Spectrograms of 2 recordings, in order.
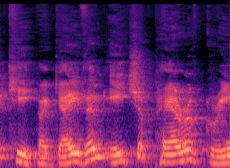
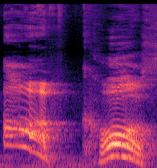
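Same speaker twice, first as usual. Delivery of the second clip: smiling; 9 semitones higher than usual. Acted. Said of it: "said Dorothy with a smile".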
